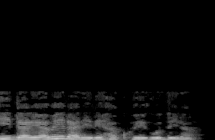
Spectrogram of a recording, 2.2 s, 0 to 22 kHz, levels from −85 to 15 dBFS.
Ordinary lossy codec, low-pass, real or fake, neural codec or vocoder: AAC, 24 kbps; 10.8 kHz; fake; vocoder, 24 kHz, 100 mel bands, Vocos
